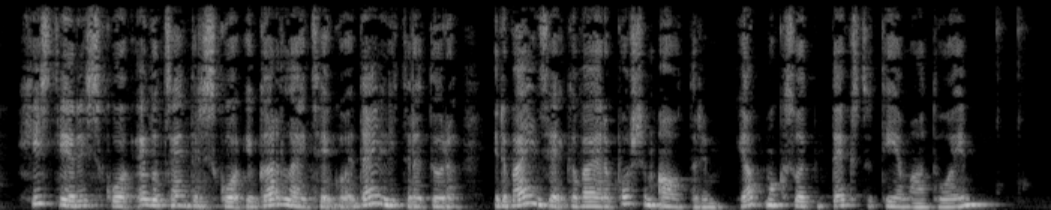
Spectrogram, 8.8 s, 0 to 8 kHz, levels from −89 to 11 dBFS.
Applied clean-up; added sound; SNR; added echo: none; none; none; reverberation time 0.2 s.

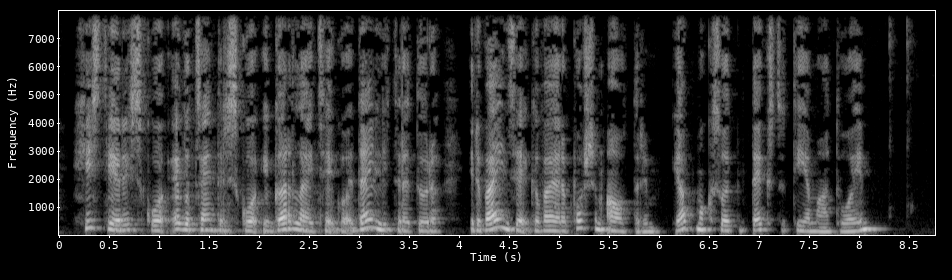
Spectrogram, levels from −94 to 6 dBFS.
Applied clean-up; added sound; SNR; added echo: none; none; none; none.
